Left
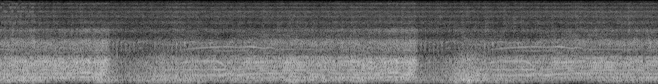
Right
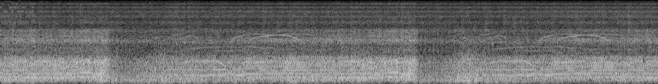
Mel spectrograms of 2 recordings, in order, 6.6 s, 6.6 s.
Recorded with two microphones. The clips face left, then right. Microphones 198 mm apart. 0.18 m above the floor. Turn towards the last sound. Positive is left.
turn(degrees=-10)  # may be behind; listen again after turning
